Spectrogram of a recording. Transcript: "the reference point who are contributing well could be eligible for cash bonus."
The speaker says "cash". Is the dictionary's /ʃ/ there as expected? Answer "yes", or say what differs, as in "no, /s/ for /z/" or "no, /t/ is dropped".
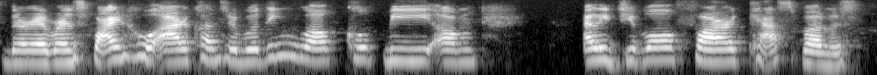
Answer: no, /s/ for /ʃ/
